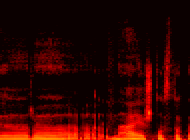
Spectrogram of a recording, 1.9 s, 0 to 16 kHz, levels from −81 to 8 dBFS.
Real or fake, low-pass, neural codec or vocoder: fake; 14.4 kHz; codec, 44.1 kHz, 2.6 kbps, SNAC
